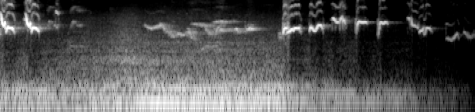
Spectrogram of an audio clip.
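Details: Orange-headed thrush giving two sharp opening notes, a soft rambling warble, then a clear series of about six short whistled notes, each slurring up or down, fading at the end over a faint hum.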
